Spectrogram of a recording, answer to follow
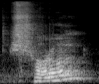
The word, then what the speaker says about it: স্মরণ: আমরা প্রথমে নিয়মটা শিখেছিলাম যদি কোন শব্দের প্রথম বর্ণের সাথে ম ফলা ব্যবহৃত হয় সেক্ষেত্রে সেই বর্ণটি বা সেই ম ফলার উচ্চারণটা হবে না যেমন স্মরণ স্মৃতি শ্মশান এরপরের নিয়মটা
